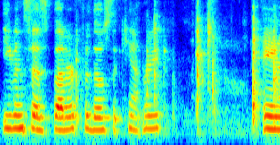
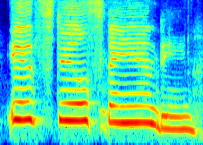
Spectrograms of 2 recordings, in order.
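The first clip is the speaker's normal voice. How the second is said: slow, louder, delighted; drawn-out happy repeat; excited; 5 semitones higher, 5 dB louder, much slower than usual. Shown as a demonstration. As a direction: stretch it out in joy.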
